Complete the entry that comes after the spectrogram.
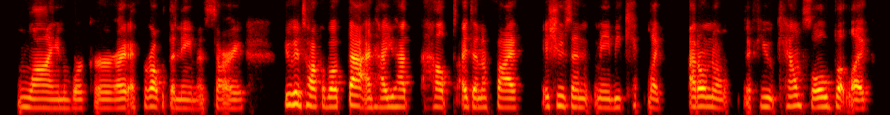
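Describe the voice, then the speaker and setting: A woman with a Canadian accent speaks at a medium pitch and a fairly quick pace, in a monotone, flat intonation. The sound is dry and close with no echo, over a quiet background. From Canada (Toronto). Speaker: medical school admissions consultant. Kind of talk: webinar presentation. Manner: fast; halting with many fillers.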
